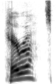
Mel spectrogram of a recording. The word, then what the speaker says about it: Hera: We've got some great business leaders from Hera, pronounced and spelled H-E-R-A, Hera Lighting.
